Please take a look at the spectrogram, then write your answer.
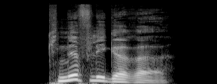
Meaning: inflection of knifflig: 1. strong/mixed nominative/accusative feminine singular comparative degree 2. strong nominative/accusative plural comparative degree
- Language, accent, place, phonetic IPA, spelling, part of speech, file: German, Germany, Berlin, [ˈknɪflɪɡəʁə], kniffligere, adjective, De-kniffligere.ogg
